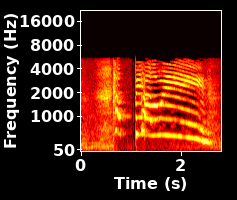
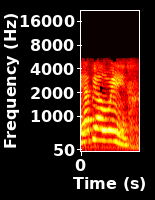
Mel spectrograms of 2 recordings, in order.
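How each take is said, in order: First: It is said with too much excitement. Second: It is said with little excitement.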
